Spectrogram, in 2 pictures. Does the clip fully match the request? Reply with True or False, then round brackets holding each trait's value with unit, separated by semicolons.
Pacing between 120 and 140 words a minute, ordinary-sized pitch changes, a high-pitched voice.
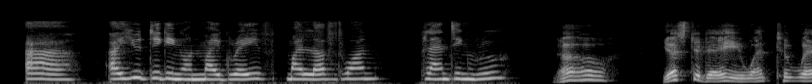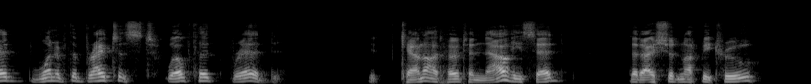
False (135 wpm; 8.7 semitones; 205 Hz)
